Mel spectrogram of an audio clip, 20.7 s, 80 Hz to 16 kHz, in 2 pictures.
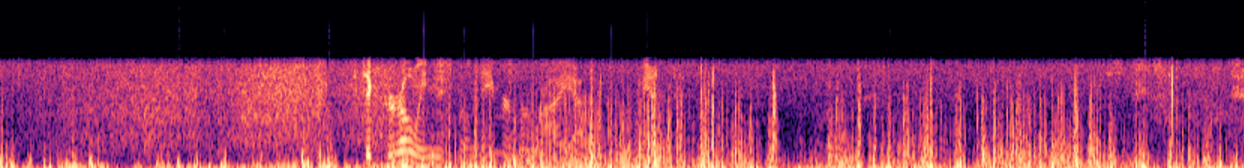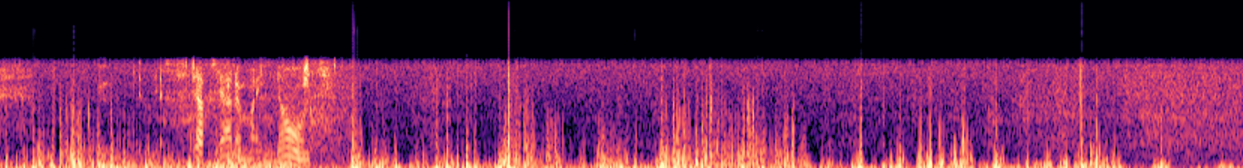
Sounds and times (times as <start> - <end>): Outside, rural or natural: 0.0 - 20.7
Speech: 3.0 - 5.6, 11.6 - 13.2.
